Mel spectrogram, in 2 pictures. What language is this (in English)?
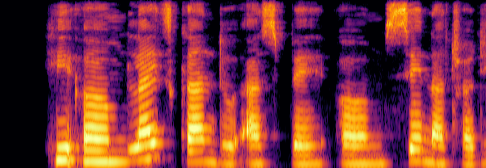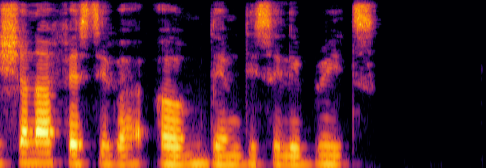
Nigerian Pidgin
